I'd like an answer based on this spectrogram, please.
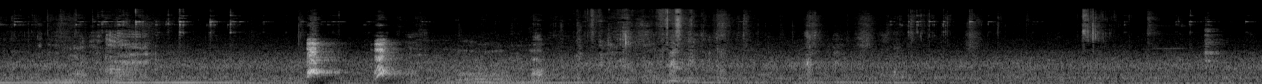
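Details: Rough play between an Irish Terrier and a lurcher brings two sharp, loud barks close together, followed by scattered softer yips and scuffling over a low rumbling background.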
